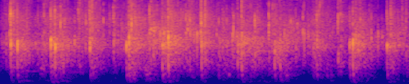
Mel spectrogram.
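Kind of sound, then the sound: crowd, audience applause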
